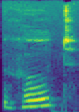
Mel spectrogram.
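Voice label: "goot", Dutch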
